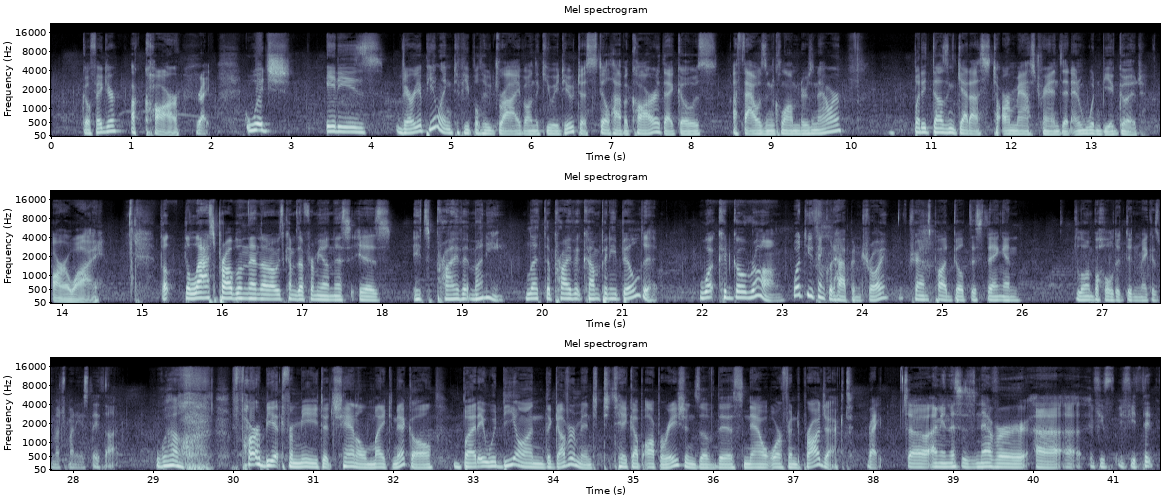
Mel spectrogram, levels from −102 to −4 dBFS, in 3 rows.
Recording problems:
murmuring crowd; faint; throughout; 25 dB below the speech

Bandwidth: 15.5 kHz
